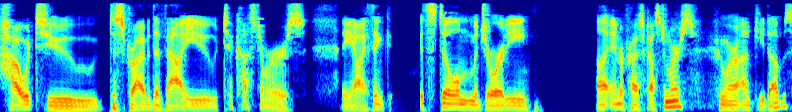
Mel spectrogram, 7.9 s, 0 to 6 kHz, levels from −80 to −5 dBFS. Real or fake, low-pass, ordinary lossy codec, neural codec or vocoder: fake; 5.4 kHz; MP3, 32 kbps; codec, 16 kHz, 1 kbps, X-Codec, HuBERT features, trained on LibriSpeech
